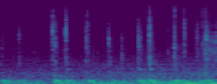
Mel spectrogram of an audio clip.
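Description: Someone types on a computer keyboard, a dense run of close keystrokes tapping out a name in uneven bursts, with no voices over it.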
